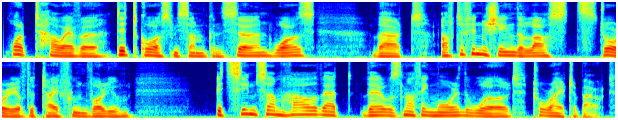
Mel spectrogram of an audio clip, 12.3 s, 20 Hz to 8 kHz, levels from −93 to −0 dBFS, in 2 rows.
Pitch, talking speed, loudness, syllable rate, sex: 115 Hz, 155 wpm, -19 LUFS, 4.8 syllables/s, male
